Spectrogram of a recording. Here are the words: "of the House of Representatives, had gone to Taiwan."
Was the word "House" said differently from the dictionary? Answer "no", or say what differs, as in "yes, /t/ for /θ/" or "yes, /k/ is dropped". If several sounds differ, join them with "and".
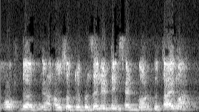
no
